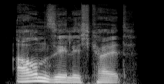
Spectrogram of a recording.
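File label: "Armseligkeit", German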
